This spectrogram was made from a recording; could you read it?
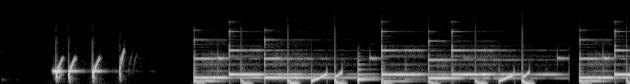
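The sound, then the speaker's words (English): An online call ringtone rings loudly and alone, a few bubbly popping notes followed by a repeating electronic melody of plopping tones over sustained chimes, with no one answering or speaking. “It was ringing on everything apart from on my computer for some reason.”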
